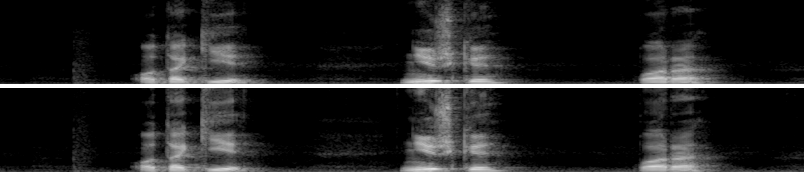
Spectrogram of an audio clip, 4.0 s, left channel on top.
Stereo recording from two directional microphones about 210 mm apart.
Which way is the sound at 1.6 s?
25° right (ahead or behind).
